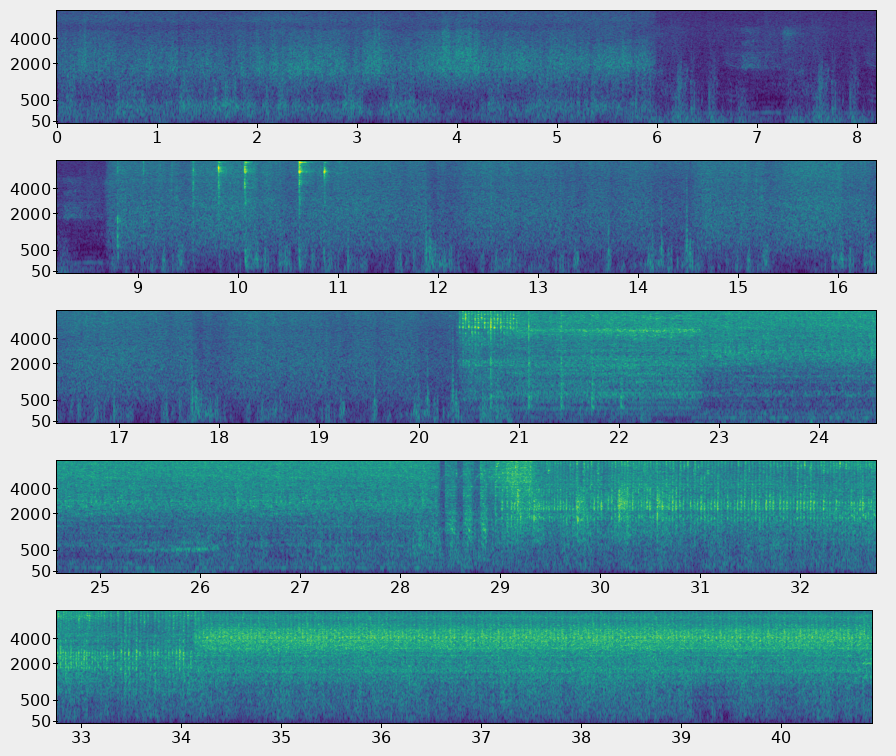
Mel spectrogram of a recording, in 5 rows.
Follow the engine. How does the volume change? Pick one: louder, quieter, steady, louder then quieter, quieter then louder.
steady.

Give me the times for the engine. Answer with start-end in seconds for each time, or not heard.
20.4-40.8.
